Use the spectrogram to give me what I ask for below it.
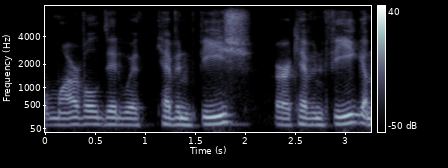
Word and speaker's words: Feige: charge, similar to how Marvel did with Kevin Feige. I'm not sure how you pronounce his last name. Feige.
